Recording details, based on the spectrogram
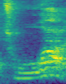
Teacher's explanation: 히읗이 넘어가야 되는데 지금 발음이 안 되고 탈락되잖아. 이건 히읗 탈락이잖아.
